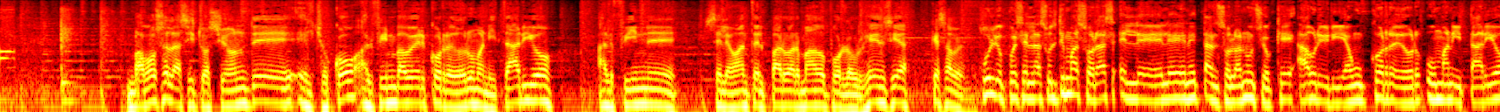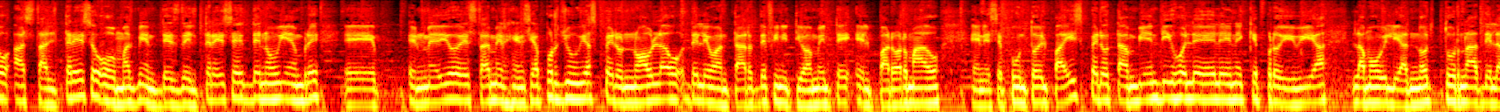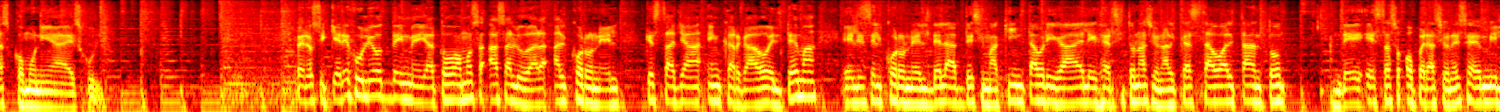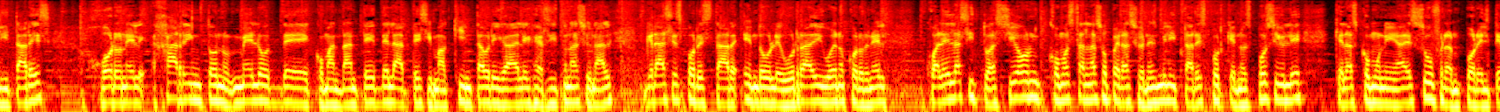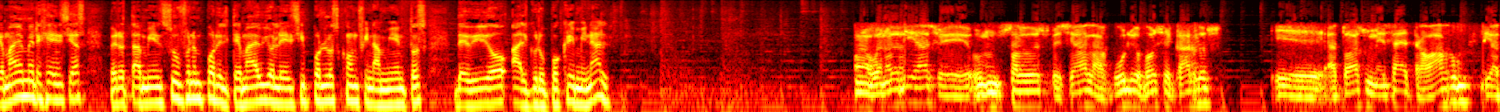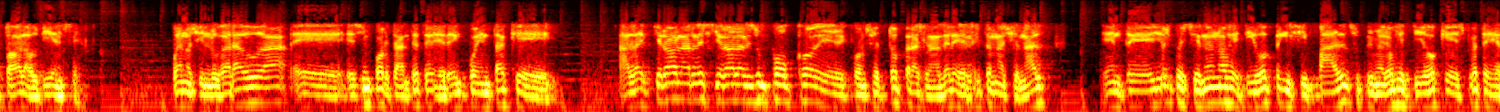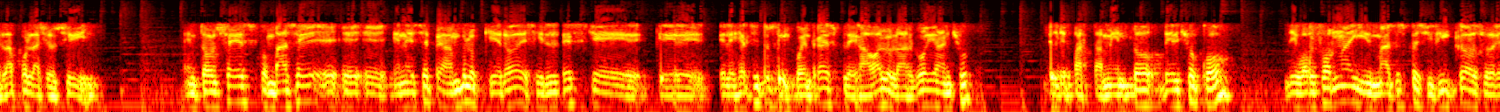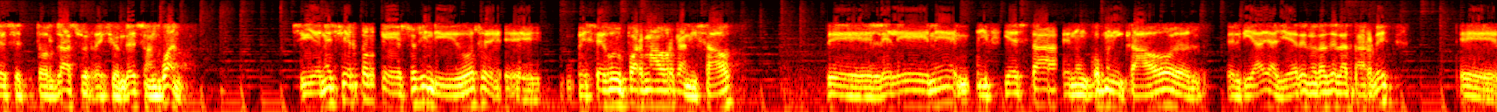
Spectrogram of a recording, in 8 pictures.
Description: En diálogo con La W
